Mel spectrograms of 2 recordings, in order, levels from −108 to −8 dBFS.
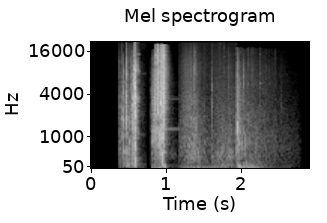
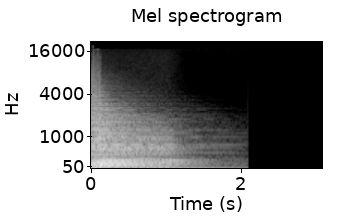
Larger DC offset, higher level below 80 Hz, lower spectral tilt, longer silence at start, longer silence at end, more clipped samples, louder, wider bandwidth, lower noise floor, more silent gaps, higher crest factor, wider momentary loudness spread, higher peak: neither; second, -56 dBFS vs -40 dBFS; second, 1.5 dB/octave vs -7.5 dB/octave; first, 0.45 s vs 0 s; second, 0.9 s vs 1.75 s; neither; first, -20 LUFS vs -26 LUFS; first, over 20 kHz vs 11 kHz; second, -68 dBFS vs under -90 dBFS; first, 0.74-0.80 s vs none; first, 28 dB vs 22 dB; about the same, 20 LU vs 20 LU; first, 0 dBFS vs -6 dBFS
